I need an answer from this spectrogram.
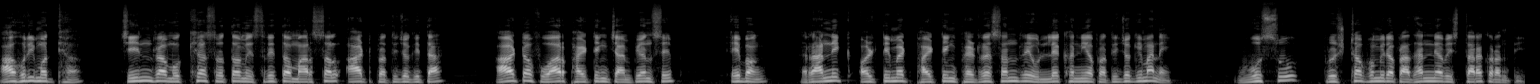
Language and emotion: Odia, neutral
